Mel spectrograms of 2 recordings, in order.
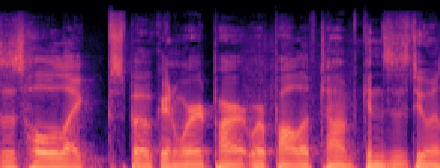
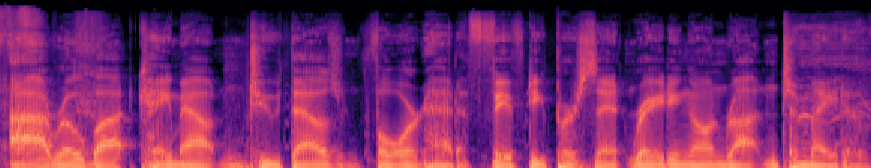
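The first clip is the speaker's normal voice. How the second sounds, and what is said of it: Imitates another person's voice. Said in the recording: “doing like a Sam Elliott type voice”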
